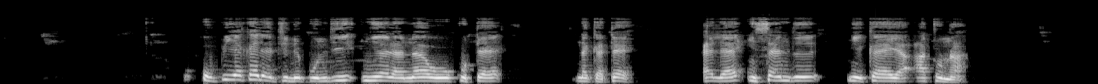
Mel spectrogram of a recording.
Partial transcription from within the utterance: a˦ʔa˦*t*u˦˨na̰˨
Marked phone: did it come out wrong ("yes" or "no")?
no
